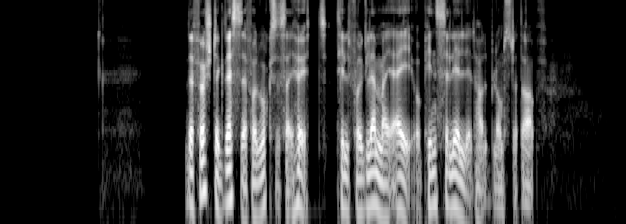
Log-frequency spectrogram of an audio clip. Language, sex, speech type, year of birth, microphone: Norwegian, male, read, 1979, Shure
